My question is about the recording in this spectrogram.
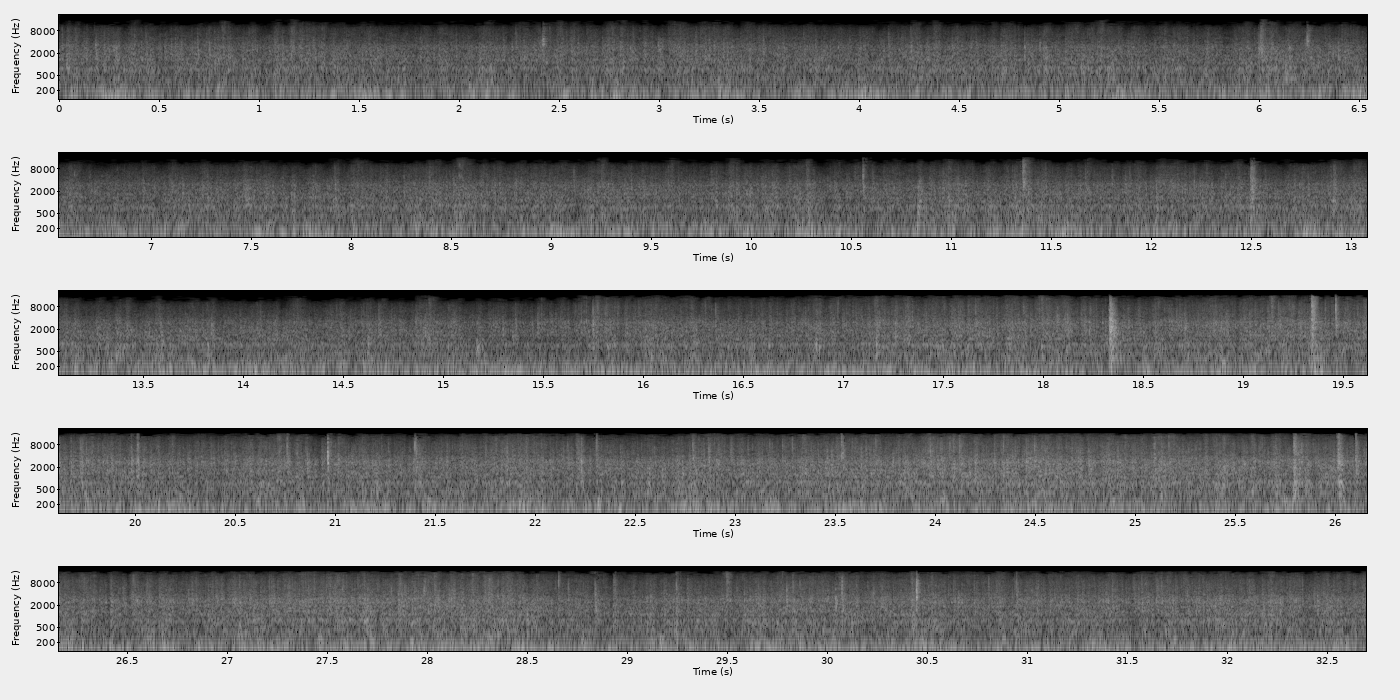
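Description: Heavy rain beating on a car's roof and windshield, heard from inside the car: a dense, steady patter with many sharp ticks and a low rumble underneath, growing heavier about halfway through.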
